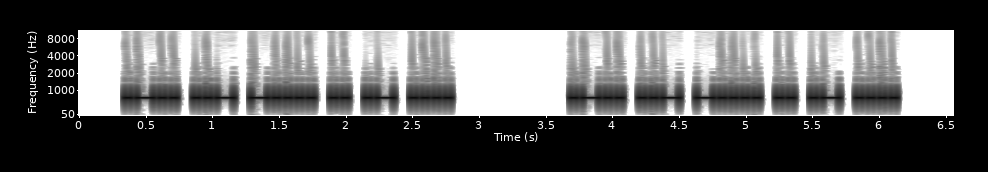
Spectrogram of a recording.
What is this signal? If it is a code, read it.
Morse code, heard as a keyed tone, about 27 wpm, 700 Hz. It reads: LU6IAH LU6IAH
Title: DXCC-100 Call Signs - 6 Characters - Repeated 2x - 28wpm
